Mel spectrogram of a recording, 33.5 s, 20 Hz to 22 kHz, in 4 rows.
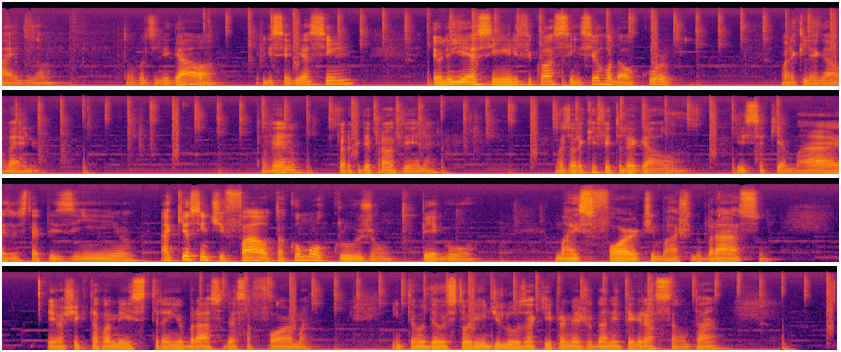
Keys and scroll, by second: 21.4 F13, 23.3 ctrl+=.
